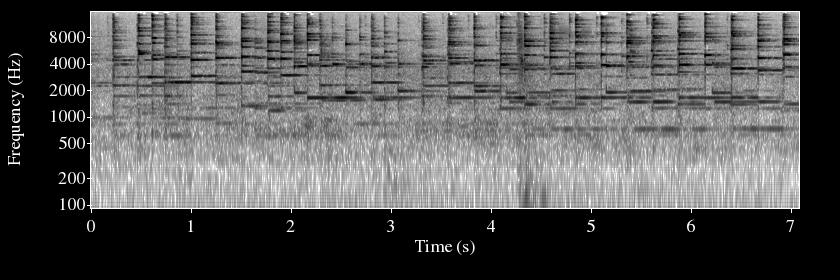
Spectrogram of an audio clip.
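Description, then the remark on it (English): A model train built by the Hamburg Museum of Miniatures passes along a track lined with thousands of water-filled glasses, striking them in quick succession. The bright, ringing glass tones form a tinkling medley of classical music hits at varied pitches over a soft mechanical rumble, with no talking. “The Hamburg Museum of Miniatures created a model train that chugs along a track lined with thousands of water-filled glasses. The train taps out a medley of classical music hits as it passes.”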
